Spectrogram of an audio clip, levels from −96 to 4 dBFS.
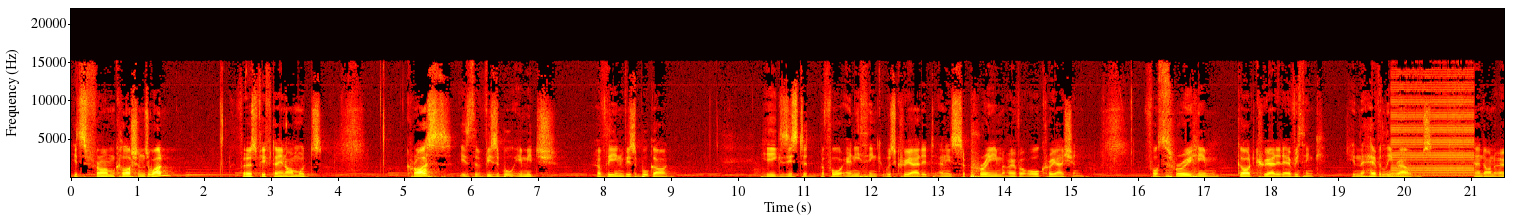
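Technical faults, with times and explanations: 19.80–21.05 s: GSM phone buzz, a steady, raspy 217 Hz buzz about 5 dB below the signal from rectified call bursts, harsher and higher-pitched than mains hum.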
